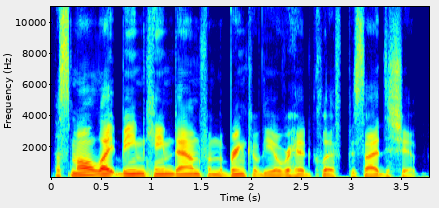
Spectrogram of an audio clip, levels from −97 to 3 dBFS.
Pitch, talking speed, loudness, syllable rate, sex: 115 Hz, 255 wpm, -18 LUFS, 5.6 syllables/s, male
